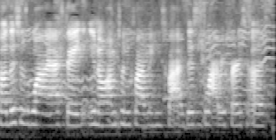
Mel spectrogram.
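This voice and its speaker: A woman's voice: on the high side, completely flat delivery, a little fast, creaky, roomy sound, low-quality recording. A woman in her twenties talking casually to camera, rambling and correcting herself often. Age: 20s. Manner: rambling, frequent self-corrections and "like" fillers. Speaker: vlogger. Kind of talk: casual opinion monologue.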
